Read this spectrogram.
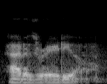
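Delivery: ordinary talk, nothing marked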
